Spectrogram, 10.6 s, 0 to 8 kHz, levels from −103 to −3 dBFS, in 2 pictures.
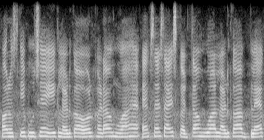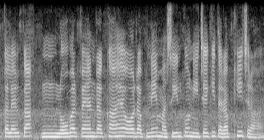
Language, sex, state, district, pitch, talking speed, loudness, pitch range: Hindi, female, Bihar, Bhagalpur, 215 Hz, 175 wpm, -14 LUFS, 200-225 Hz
